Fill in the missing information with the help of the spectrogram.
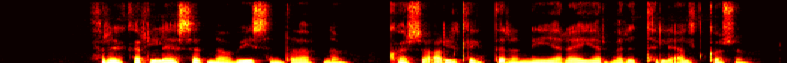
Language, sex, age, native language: Icelandic, female, 30-39, Icelandic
